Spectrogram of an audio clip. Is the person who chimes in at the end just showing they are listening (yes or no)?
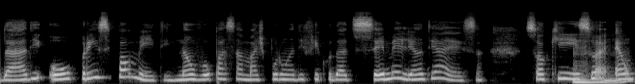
yes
